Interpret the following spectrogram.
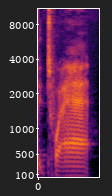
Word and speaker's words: twat: Only a Yorkshireman can say twat right because we pronounce both T's.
